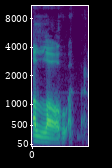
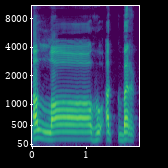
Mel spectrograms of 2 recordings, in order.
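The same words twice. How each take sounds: First: The phrase is said short, not lengthened. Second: The phrase is drawn out and lengthened. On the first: The hands are to be folded. "जहाँ हाथ बाँधने हैं" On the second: The hands are to be released. "तवील कर दी"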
